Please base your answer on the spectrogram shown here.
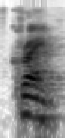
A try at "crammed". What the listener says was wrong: Yeah, and we want to end right on that D sound. Instead of crammed, it is crammed.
